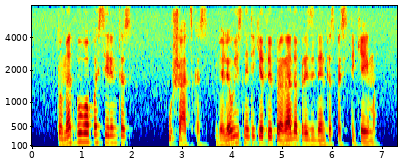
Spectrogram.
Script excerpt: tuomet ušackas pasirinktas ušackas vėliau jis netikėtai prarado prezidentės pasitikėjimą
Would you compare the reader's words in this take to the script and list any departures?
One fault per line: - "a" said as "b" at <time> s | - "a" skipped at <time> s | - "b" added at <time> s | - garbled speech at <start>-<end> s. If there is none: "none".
- "ušackas" said as "buvo" at 0.9 s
